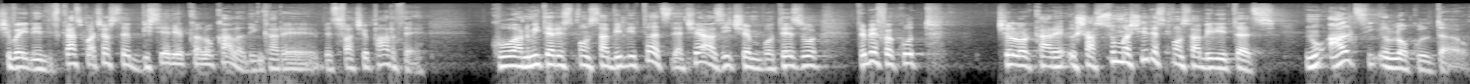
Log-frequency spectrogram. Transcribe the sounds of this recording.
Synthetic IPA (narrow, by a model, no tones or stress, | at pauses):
ʃivəid̪e̞nt̪ifi̥kat̪sʲkuat͡ʃast̪əbise̞ɾikəlo̞ka̰lə̰d̪iŋkaɾe̞̰ve̞t̪sʲfat͡ʃe̞part̪e̞̰ | kuanumit̪e̞ɾe̞spo̞nsabilit̪ət̪sʲd̪eat͡ʃe̞jazit͡ʃe̞mbo̞t̪e̞zult̪ɾebuje̞fəkut̪ | t͡ʃe̞lo̞rkaɾe̞ʔɨʃasuməʃiɾe̞spo̞nsabilit̪ət̪sʲnuʔalt̪siɨnlo̞kult̪ə̰w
